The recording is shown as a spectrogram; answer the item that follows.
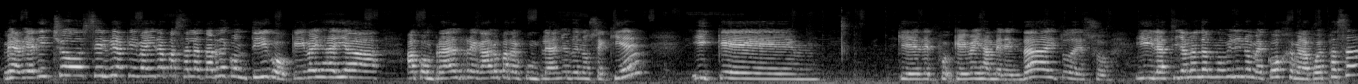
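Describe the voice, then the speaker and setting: A woman's voice: sits high, fairly even intonation, a little fast, bright, forceful tone. A middle-aged woman chatting casually and playfully in a bedroom, a little away from the microphone. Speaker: mother co-hosting a prank video. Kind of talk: casual chat. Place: small bedroom, indoors. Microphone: camera a short distance away. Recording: echoey bedroom, distant mic, faint music.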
